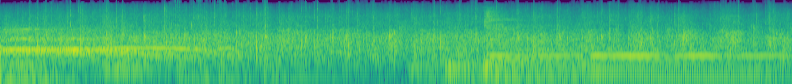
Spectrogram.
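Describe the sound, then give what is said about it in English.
A crowd applauds loudly and steadily as a band's bass player is introduced, with cheers and a whistle near the start, and sustained bass notes come in under the clapping about halfway through. “The shoulder bones of the band, ladies and gentlemen, let's have a round of applause for, on the bass,”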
